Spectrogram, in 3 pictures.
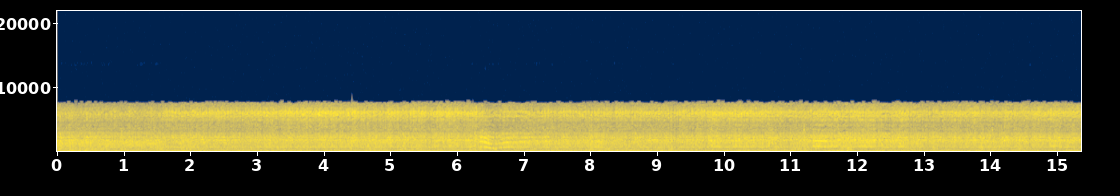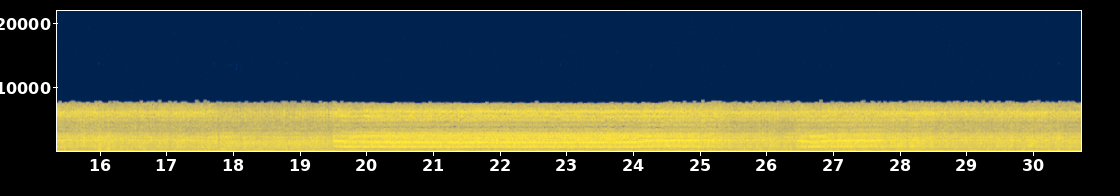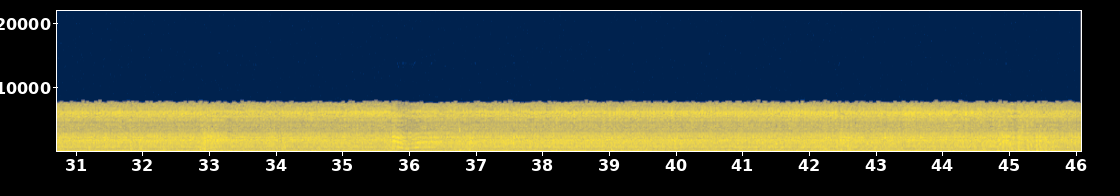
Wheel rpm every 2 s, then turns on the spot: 230, 230, 230, 220, 230, 230, 230, 230, 230, 230, 210, 210, 220, 230, 230, 230, 230, 230, 210, 230, 230, 240, 240.
none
